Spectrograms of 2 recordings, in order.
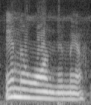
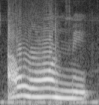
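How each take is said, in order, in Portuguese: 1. O artigo é 'an', com som de n. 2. O artigo é o som simples de 'a'. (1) "você não vai falar an one man" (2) "Você diz a one man"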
